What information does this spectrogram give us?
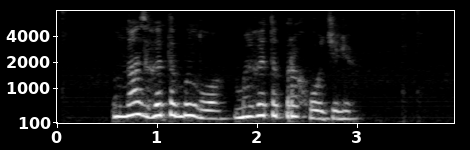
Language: Belarusian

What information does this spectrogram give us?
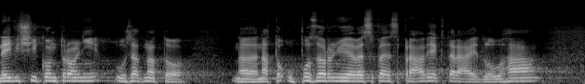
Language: Czech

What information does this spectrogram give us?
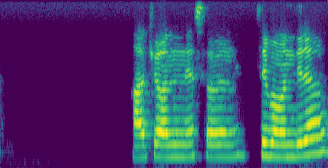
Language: Odia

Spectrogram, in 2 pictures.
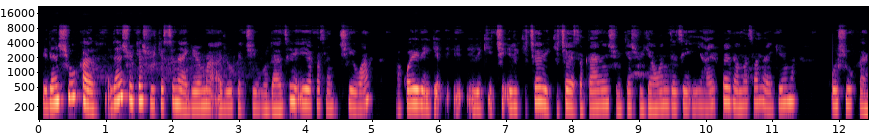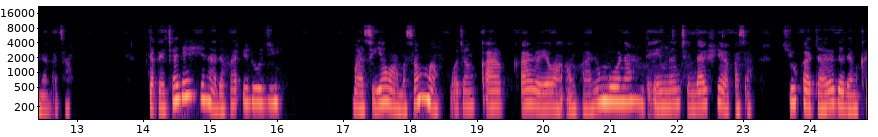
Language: Hausa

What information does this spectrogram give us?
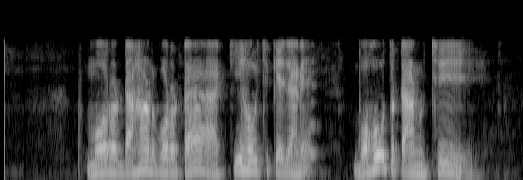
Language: Odia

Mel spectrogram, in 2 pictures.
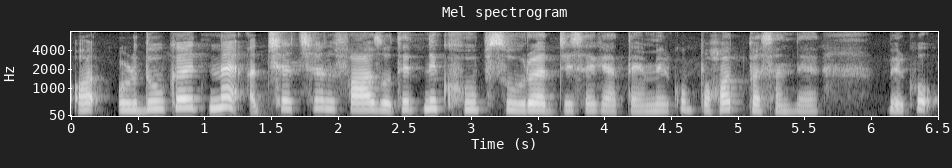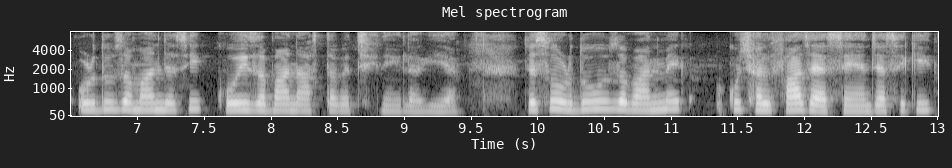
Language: Urdu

